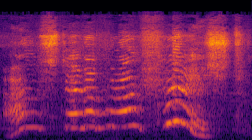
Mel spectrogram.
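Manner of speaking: high, loud wail; crying declaration. Real, not acted. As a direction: sob it out defiantly.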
